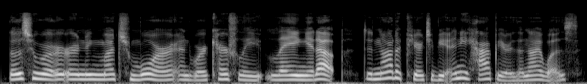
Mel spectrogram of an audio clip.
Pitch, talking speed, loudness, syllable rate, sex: 225 Hz, 225 wpm, -16 LUFS, 5.9 syllables/s, female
